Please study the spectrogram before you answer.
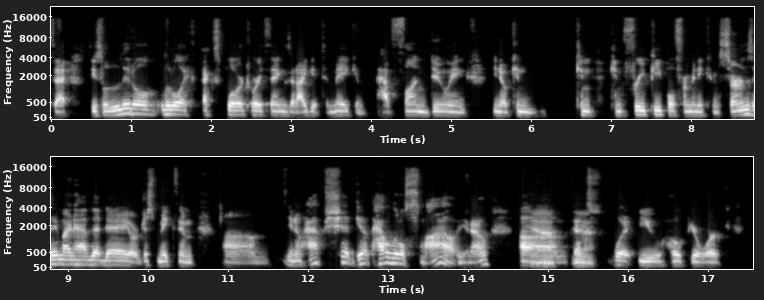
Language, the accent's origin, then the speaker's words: English; Kansas City, Missouri, United States; I'm from Kansas City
